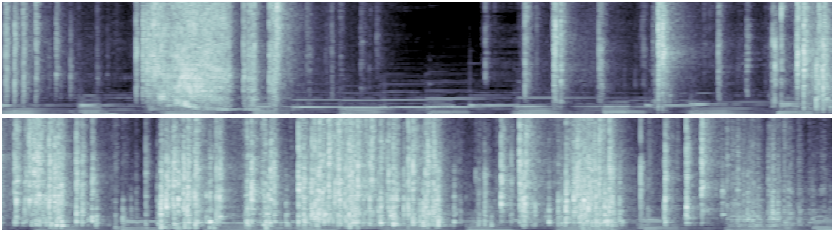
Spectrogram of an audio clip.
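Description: The outer wrapping layer of a LOL Surprise ball being peeled and torn off by hand over background music: a short rip about a second in, then a longer, louder stretch of ripping from about four to seven seconds.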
